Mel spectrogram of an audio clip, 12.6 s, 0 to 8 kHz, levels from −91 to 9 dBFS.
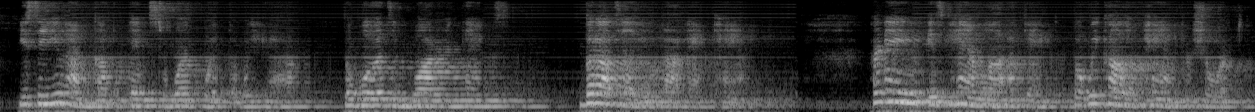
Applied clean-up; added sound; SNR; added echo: neural separator model SepFormer DNS4.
